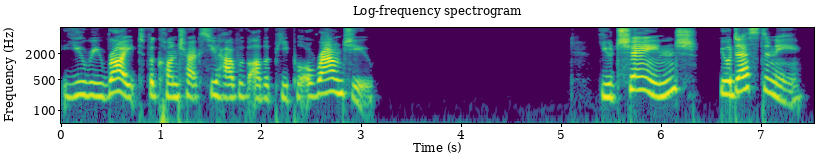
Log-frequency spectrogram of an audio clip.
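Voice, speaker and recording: Female podcast host, mid pitch, slightly hoarse, emphatic motivational delivery, dry recording. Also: bright, forceful tone, no echo. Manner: emphatic, repeats key phrases. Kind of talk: motivational spiritual monologue to listeners.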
